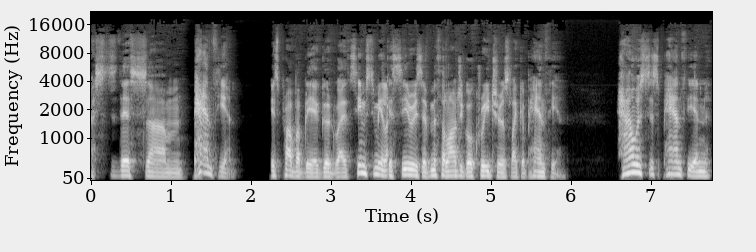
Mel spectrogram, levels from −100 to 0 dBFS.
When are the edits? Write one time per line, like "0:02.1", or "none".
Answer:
0:03.7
